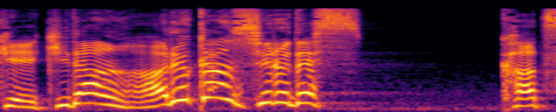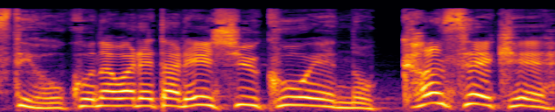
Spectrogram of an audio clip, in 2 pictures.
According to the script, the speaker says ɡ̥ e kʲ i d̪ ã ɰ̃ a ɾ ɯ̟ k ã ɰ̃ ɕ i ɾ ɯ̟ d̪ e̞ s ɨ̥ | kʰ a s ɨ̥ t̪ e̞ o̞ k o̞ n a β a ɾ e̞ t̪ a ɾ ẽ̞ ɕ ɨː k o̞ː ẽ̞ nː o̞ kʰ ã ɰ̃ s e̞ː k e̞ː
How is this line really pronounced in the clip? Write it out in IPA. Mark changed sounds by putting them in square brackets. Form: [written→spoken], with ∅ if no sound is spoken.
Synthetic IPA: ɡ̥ e kʲ i d̪ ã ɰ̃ a ɾ ɯ̟ k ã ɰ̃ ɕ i ɾ ɯ̟ d̪ e̞ s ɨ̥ | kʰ a [s→t͡s] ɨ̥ t̪ e̞ o̞ k o̞ n a β a ɾ e̞ t̪ a ɾ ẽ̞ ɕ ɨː k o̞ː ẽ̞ nː o̞ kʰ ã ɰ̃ s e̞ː k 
